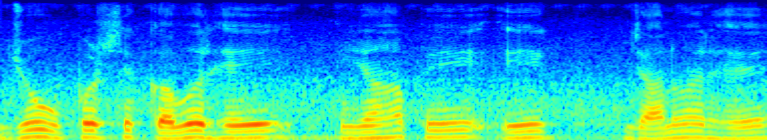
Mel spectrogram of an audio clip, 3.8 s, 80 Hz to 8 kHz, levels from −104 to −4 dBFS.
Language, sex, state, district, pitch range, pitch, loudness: Hindi, male, Uttar Pradesh, Hamirpur, 125-145 Hz, 140 Hz, -32 LUFS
